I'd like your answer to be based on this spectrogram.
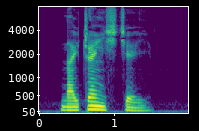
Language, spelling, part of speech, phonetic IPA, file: Polish, najczęściej, adverb, [najˈt͡ʃɛ̃w̃ɕt͡ɕɛ̇j], Pl-najczęściej.ogg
